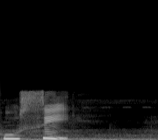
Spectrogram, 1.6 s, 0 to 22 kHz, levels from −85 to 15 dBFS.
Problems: constant background noise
